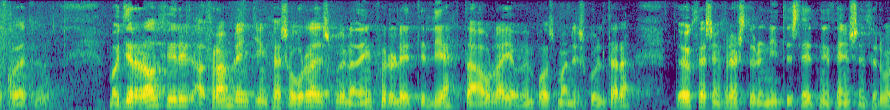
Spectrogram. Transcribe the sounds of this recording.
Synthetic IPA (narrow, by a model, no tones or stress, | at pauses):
st̪ɔɛt̪lʏ̰ | mawcɛːɾarawðfɪɾɪɾaðfɾamlejɲciŋkθɛsːaowrajðɪsmʏːnaðejnkʰvɛɾʏleːjt̪ɪljɛht̪aaːwlaːjawʏmpowðsmanːɪskʏlt̪aɾa | œːkθɛsːɛmfɾɛst̪ʏɾʏniːt̪ɪst̪ejt̪nɪɣθejnsɛmθʏɾva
